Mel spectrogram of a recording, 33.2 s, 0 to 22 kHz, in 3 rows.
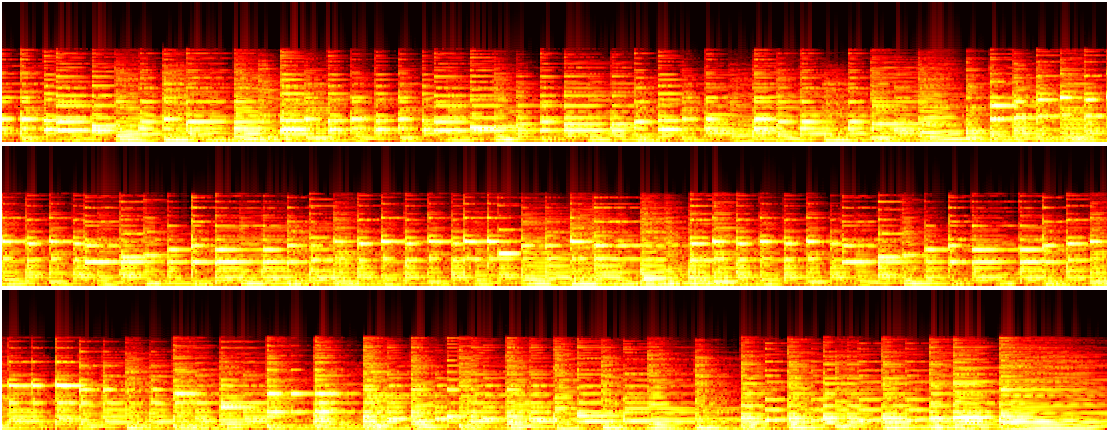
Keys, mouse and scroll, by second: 0.0-0.4 scroll down 1, 3.3 click, 4.6 click, 5.2 scroll down 1, 5.8 right click, 8.0 scroll up 2, 9.0 click, 10.2 click, 14.0 click, 16.2 click, 17.4 click, 26.1 click, 26.3 click, 27.7 right click, 28.9 click, 29.7 scroll up 1, 31.2 click, 32.8 click.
